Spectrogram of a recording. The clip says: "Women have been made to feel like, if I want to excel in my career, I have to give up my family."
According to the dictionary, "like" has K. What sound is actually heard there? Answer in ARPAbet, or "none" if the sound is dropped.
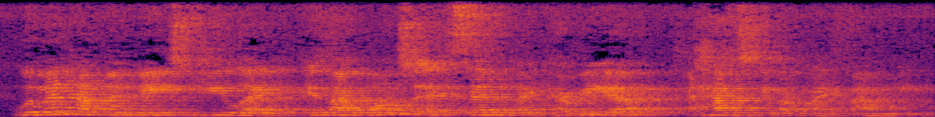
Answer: K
